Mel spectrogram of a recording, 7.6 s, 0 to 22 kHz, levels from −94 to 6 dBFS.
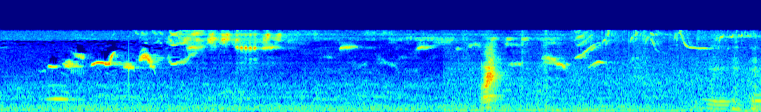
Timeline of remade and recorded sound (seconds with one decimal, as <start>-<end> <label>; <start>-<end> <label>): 0.0-1.8 recorded; 1.8-5.7 remade; 5.7-7.6 recorded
